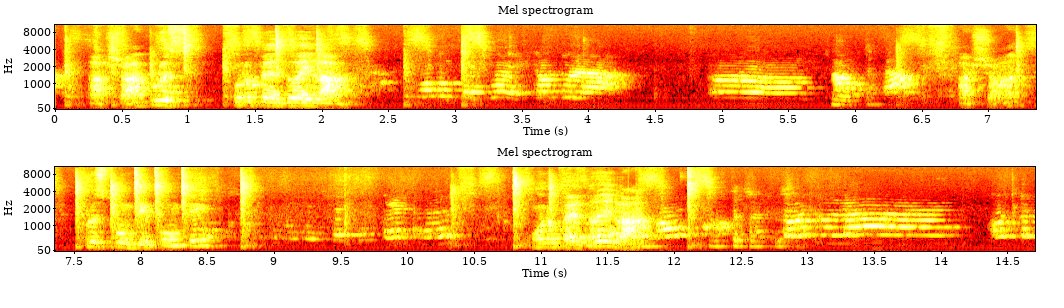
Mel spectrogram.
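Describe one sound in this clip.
An elderly man speaks steadily, as if explaining, close by.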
